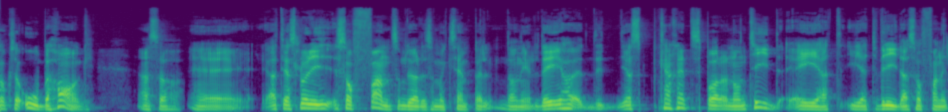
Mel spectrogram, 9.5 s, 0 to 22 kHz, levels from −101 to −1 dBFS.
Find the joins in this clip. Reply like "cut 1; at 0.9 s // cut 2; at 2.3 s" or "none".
cut 1; at 1.8 s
